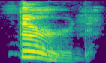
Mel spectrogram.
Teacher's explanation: the tongue comes up between the teeth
